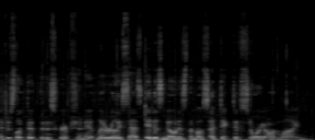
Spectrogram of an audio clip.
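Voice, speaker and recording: A woman's voice: medium pitch, little pitch movement, quick pace. A woman co-hosting a comedy podcast, chatting in an easygoing, understated way. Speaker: podcast co-host. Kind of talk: casual comedic chat.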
